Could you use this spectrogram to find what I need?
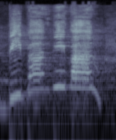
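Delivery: put-on very high, loud child's cry; toddler calling out. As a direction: shout it like a little one. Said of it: "Yung ibig sabihin niya". (sigaw ng batang tumatawag)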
